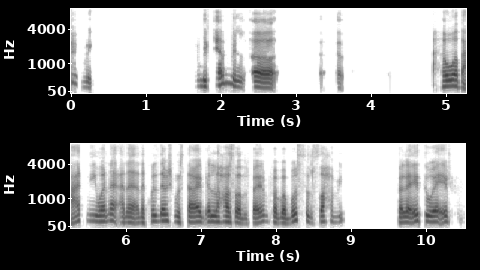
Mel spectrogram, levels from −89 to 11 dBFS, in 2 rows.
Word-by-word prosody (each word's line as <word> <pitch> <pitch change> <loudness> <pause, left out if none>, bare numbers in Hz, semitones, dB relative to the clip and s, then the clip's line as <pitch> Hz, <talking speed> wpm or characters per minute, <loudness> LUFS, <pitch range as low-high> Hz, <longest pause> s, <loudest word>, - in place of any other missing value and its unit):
م 140 - -9 1.4
مكمّل 175 - -2
آه، 140 -4 +6 0.8
أ - - -10
أ - - -16 1.3
هو 170 +1 +5
بعتني 175 +1 -5
وأنا 165 0 -1
أنا 140 -3 -2
أنا 135 - -3
كل 165 +5 -3
ده 180 +1 +2
مش 180 -2 -4
مستوعب 150 0 +1
إيه 155 - -1
اللي 155 0 +2
حصل 145 -5 0
فاهم، 135 +8 -2
فبابُصّ 150 +4 -1
لصاحبي 155 0 -5 0.7
فلقيتُه 145 +5 +2
واقف 155 -1 +1
155 Hz, 125 wpm, -22 LUFS, 145-170 Hz, 1.4 s, آه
